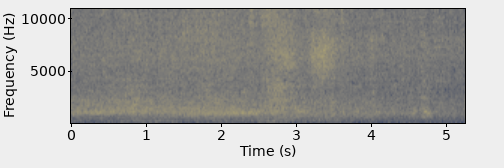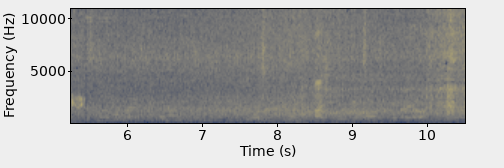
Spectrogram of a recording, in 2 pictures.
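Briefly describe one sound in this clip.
Traffic roars past steadily on a nearby road.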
